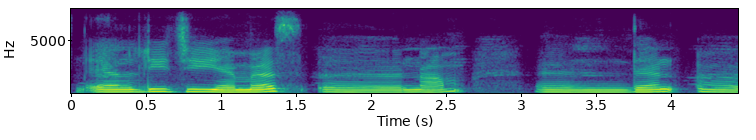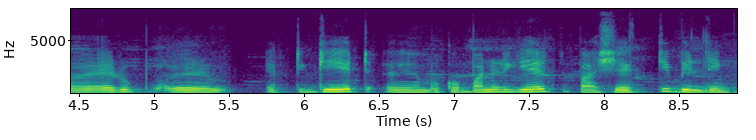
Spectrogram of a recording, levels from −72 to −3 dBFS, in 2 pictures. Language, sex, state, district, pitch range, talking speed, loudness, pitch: Bengali, female, Tripura, West Tripura, 185-210 Hz, 80 wpm, -16 LUFS, 195 Hz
